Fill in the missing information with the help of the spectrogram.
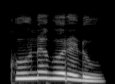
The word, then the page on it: ಕೂನಗೊರಡು: kūnagoraḍu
